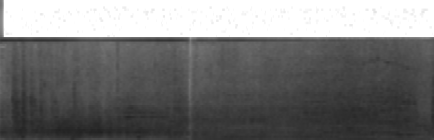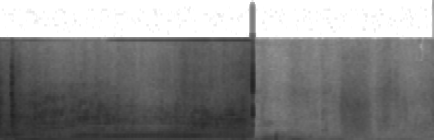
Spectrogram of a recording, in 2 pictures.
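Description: Mitsubishi Lancer Evolution X rally car's turbocharged four-cylinder engine running hard as the car drives close past. The engine note breaks briefly about four and a half seconds in, then picks up again. The sound cuts off suddenly near the end.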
